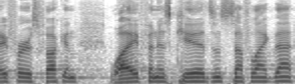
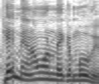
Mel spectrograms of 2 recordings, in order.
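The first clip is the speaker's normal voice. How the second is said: eager dreamer; 8 semitones higher, 6 dB louder, much faster than usual. Acted. Acted hopeful dreamer pitching an idea.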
